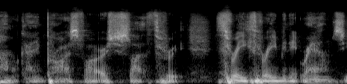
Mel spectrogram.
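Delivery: low, voiceless imitation of the boxer brushing it off; hushed dismissive retort. Boxer scoffing at the tournament offer, hushed and voiceless. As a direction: breathe it out as if the offer is beneath him.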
